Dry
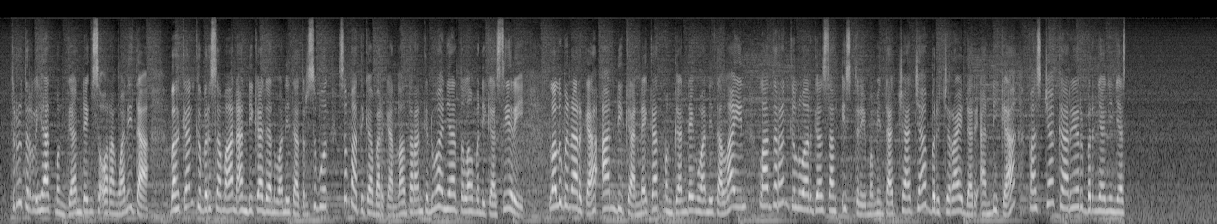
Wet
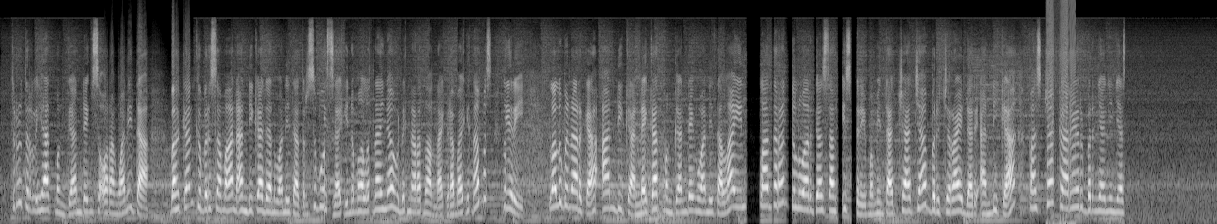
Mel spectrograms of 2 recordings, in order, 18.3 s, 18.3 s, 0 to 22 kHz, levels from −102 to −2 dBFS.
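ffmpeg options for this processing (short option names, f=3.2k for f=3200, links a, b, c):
-filter_complex "[0:a]asettb=1/sr,asplit=3[a][b][c];[a]atrim=end=1.554[d];[b]atrim=start=1.55:end=2.9,asetpts=PTS-STARTPTS,afade=t=in:d=0.004:c=qsin,afade=t=out:st=1.346:d=0.004:c=qsin,adynamicsmooth=sensitivity=7.5:basefreq=2k[e];[c]atrim=start=2.896[f];[d][e]acrossfade=d=0.004:c1=hsin:c2=qsin[g];[g][f]acrossfade=d=0.004:c1=qsin:c2=hsin,asettb=1/sr,asplit=3[h][i][j];[h]atrim=end=10.744[k];[i]atrim=start=10.74:end=13.15,asetpts=PTS-STARTPTS,afade=t=in:d=0.004:c=qsin,afade=t=out:st=2.406:d=0.004:c=qsin,agate=range=-43dB:threshold=-34dB:ratio=16:release=100:detection=peak[l];[j]atrim=start=13.146[m];[k][l]acrossfade=d=0.004:c1=hsin:c2=qsin[n];[n][m]acrossfade=d=0.004:c1=qsin:c2=hsin,asettb=1/sr,asplit=3[o][p][q];[o]atrim=end=15.684[r];[p]atrim=start=15.68:end=16.13,asetpts=PTS-STARTPTS,afade=t=in:d=0.004:c=qsin,afade=t=out:st=0.446:d=0.004:c=qsin,acrusher=bits=5:dc=4:mix=0:aa=0.000001[s];[q]atrim=start=16.126[t];[r][s]acrossfade=d=0.004:c1=hsin:c2=qsin[u];[u][t]acrossfade=d=0.004:c1=qsin:c2=hsin,asplit=5[v][w][x][y][z];[v]atrim=end=4.862[aa];[w]atrim=start=4.858:end=7.582,asetpts=PTS-STARTPTS,areverse[ab];[x]atrim=start=7.578:end=9.522[ac];[y]atrim=start=9.518:end=9.972,asetpts=PTS-STARTPTS,volume=5dB[ad];[z]atrim=start=9.968[ae];[aa][ab]acrossfade=d=0.004:c1=hsin:c2=hsin[af];[af][ac]acrossfade=d=0.004:c1=hsin:c2=hsin[ag];[ag][ad]acrossfade=d=0.004:c1=hsin:c2=hsin[ah];[ah][ae]acrossfade=d=0.004:c1=hsin:c2=hsin,equalizer=f=730:t=o:w=0.64:g=11,dynaudnorm=f=310:g=17:m=11.5dB,adynamicequalizer=threshold=0.00282:dfrequency=8400:dqfactor=7.5:tfrequency=8400:tqfactor=7.5:attack=5:release=100:ratio=0.375:range=2.5:mode=boostabove:tftype=bell,volume=-1dB"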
